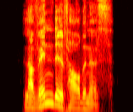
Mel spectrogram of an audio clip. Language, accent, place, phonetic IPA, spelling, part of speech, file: German, Germany, Berlin, [laˈvɛndl̩ˌfaʁbənəs], lavendelfarbenes, adjective, De-lavendelfarbenes.ogg
- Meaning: strong/mixed nominative/accusative neuter singular of lavendelfarben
